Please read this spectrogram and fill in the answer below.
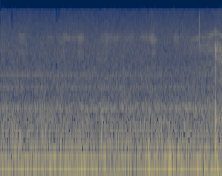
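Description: Marker pen writing on a whiteboard, faint.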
